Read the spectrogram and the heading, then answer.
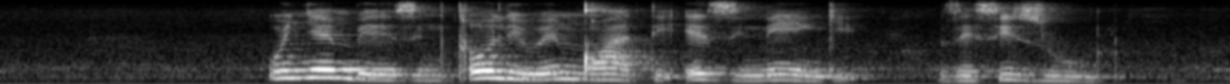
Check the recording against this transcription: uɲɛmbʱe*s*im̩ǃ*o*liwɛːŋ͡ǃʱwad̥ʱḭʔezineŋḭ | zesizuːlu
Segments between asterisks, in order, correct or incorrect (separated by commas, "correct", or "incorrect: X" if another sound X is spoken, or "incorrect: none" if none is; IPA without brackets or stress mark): incorrect: z, correct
